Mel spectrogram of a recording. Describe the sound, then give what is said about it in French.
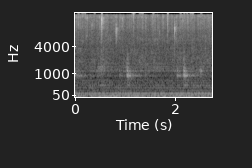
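Water drips from trees, a handful of scattered, hollow plinks falling at irregular moments against a quiet, steady outdoor background, with no voices. “les vagues qui se fracassent, les arbres qui s'égouttent”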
